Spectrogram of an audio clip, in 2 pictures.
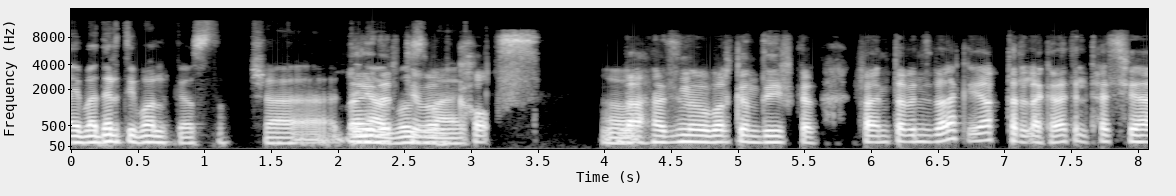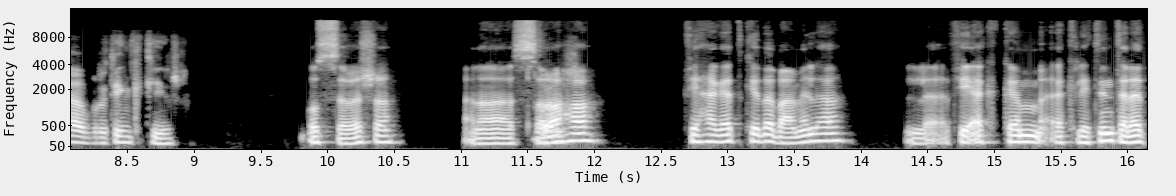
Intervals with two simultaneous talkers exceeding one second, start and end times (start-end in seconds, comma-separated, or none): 2.0-3.2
